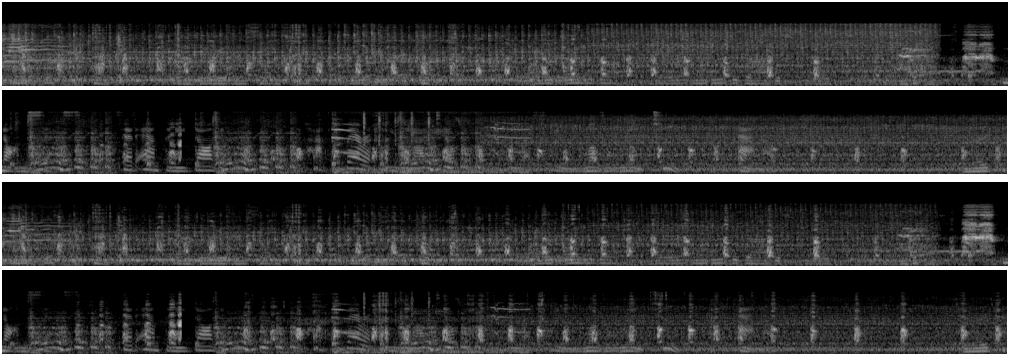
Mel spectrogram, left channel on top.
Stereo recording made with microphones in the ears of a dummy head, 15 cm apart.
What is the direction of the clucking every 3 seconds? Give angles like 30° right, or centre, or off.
30° left, 20° left, centre, 40° right, 60° right, 60° right, 60° right.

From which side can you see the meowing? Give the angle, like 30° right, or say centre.
40° left.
